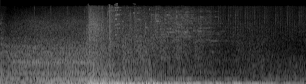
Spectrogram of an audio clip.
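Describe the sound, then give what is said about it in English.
A car crash as Karen's car leaves the road: engine rumble builds to one loud, sharp impact about a second in, followed by shattering glass and clattering debris that trail off over the next two seconds. No voices. “Which is why I find it more likely that someone was trying to kill Karen because after the plutonium didn't work, many think she was run off the road and possibly murdered.”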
